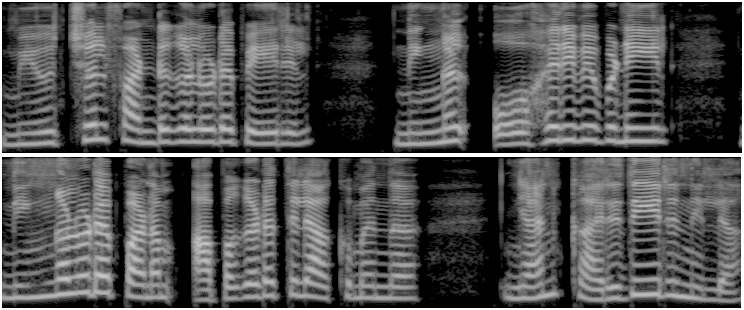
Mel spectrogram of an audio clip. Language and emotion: Malayalam, surprised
